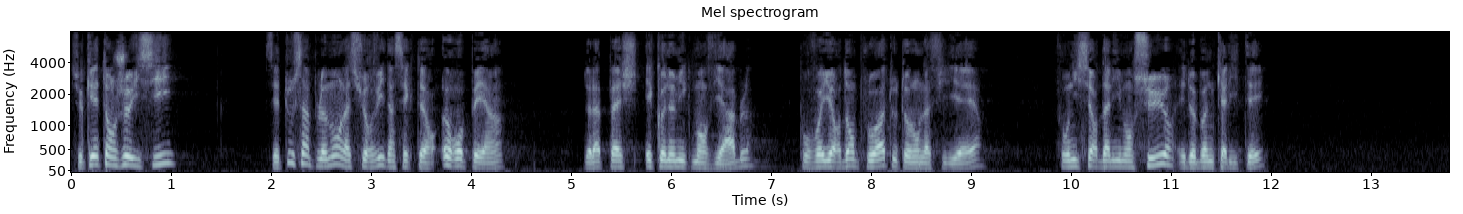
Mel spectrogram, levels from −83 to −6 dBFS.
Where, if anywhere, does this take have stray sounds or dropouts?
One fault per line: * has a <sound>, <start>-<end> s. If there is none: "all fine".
all fine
